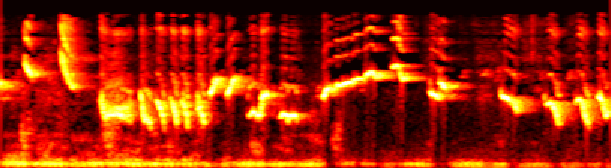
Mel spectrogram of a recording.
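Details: White-rumped shama song aimed at provoking a rival: sharp high sweeps and chattering bursts, followed by a long bright whistled trill and slurred whistles, over an intermittent low hum.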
